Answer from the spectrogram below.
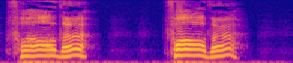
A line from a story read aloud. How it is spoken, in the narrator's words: he put his mouth to the lock hole and called out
